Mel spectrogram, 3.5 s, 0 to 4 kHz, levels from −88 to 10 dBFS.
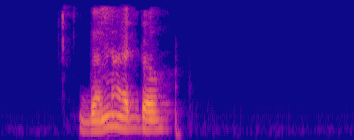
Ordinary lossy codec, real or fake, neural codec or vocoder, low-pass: MP3, 32 kbps; fake; codec, 16 kHz, 8 kbps, FreqCodec, smaller model; 3.6 kHz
